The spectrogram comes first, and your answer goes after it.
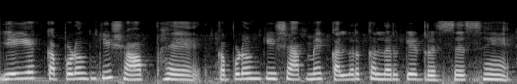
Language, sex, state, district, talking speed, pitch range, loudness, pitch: Hindi, female, Karnataka, Bangalore, 175 wpm, 225-255 Hz, -14 LUFS, 240 Hz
